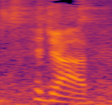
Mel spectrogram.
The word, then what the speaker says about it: hijab: I know I'm going to mispronounce, a hijab, is that? – Hijab. I'm wearing hijab, yeah.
